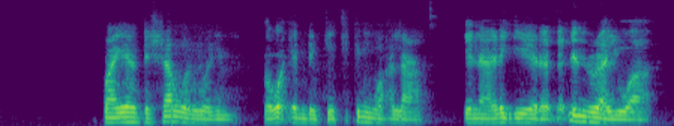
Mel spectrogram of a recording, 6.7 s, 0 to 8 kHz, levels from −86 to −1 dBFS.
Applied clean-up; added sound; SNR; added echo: neural mask model DeepFilterNet 3.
